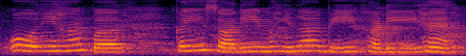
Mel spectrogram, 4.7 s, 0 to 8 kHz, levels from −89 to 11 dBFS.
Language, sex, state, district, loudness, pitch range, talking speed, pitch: Hindi, female, Uttar Pradesh, Saharanpur, -15 LUFS, 225-275 Hz, 115 wpm, 245 Hz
